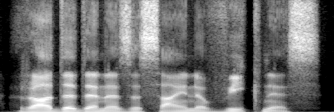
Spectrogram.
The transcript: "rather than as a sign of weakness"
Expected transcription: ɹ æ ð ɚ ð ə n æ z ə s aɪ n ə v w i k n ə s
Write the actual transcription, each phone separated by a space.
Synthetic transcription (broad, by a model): ɹ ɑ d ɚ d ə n æ z ə s aɪ n ə v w i k n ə s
